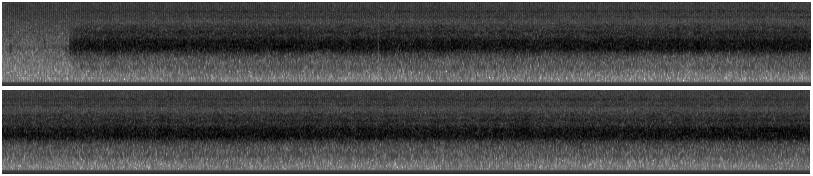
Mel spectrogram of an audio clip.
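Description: Boat engine running steadily with a deep, constant hum, under a loud hiss of wind and sea; the hiss drops out for a moment right at the start.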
